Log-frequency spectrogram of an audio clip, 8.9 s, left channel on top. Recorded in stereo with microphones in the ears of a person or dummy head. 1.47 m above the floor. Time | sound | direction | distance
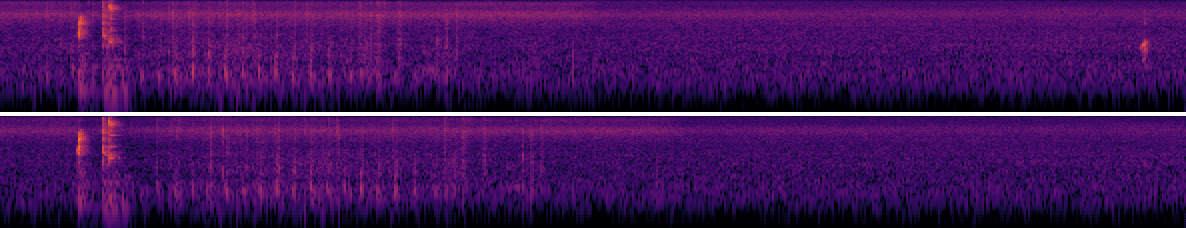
0.6 | dripping | 50° right (ahead or behind) | 2 m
